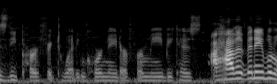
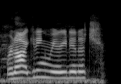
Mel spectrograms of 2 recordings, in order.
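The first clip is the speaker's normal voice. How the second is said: rushed through a laugh, higher; laughing, fast; 6 semitones higher, 7 dB louder, much faster than usual. Real, not acted. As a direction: blurt it out laughing. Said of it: "laughs before repeat".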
